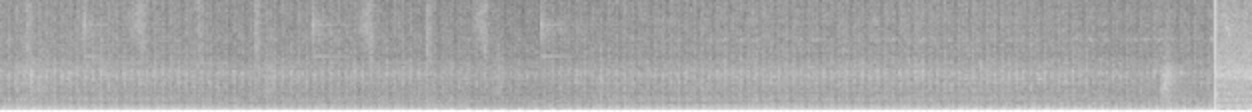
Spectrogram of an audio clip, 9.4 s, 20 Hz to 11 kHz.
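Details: Built 2005 Subaru WRX STI cold start after engine rebuild; deep, strong, steady exhaust rumble at fast cold idle with no ticking or knocking, as the intermittent tick (cause unknown, possibly cams) does not occur when cold.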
